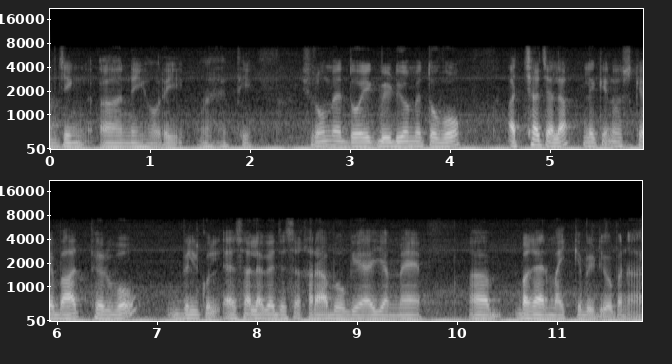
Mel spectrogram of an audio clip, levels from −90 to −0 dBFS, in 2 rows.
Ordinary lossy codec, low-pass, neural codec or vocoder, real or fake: none; 7.2 kHz; none; real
